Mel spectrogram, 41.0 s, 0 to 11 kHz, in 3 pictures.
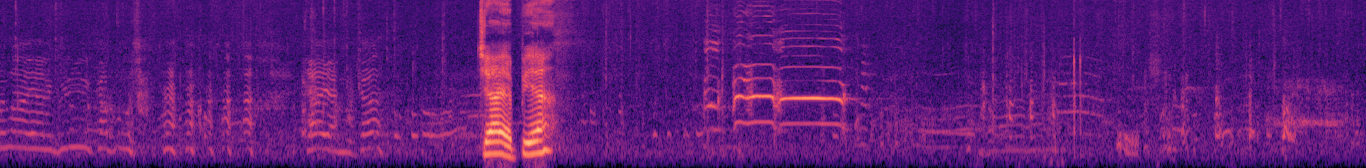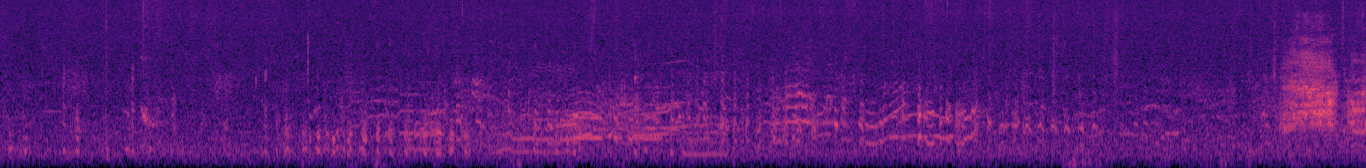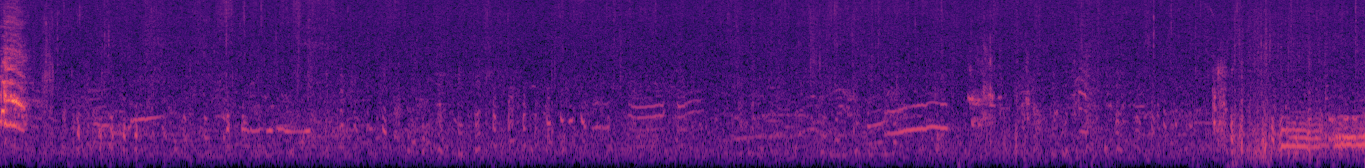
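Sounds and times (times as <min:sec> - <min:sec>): chickens clucking: 0:26.3 - 0:40.9.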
